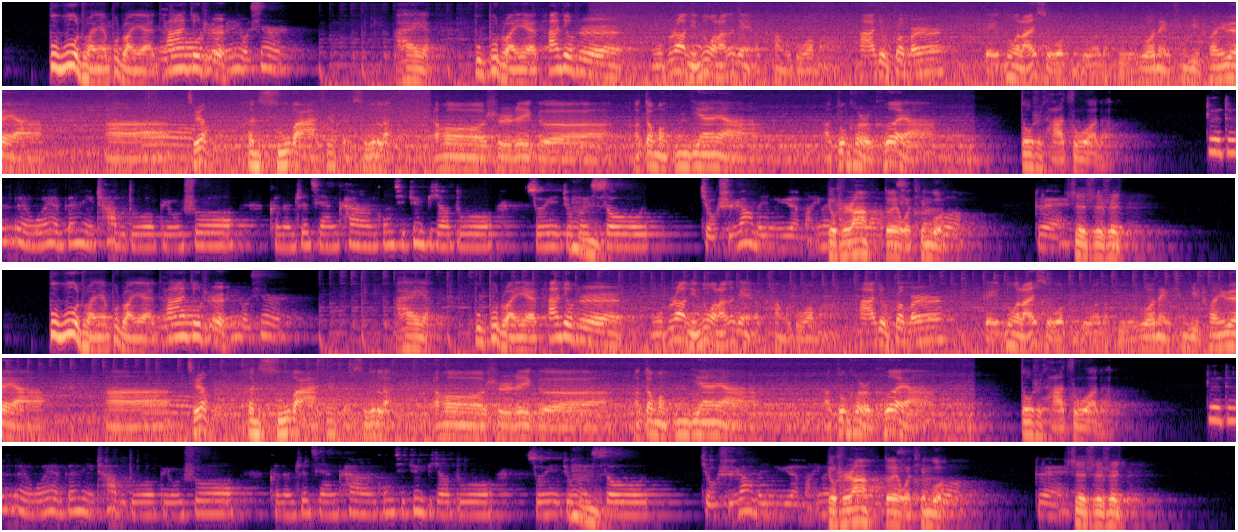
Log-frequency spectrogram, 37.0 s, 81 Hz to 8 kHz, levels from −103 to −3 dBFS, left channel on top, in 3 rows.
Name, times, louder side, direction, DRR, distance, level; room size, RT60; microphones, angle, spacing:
voice 1, 0.5-2.2 3.9-4.3 4.7-9.4 9.8-13.1 13.3-14.5 14.7-16.3 16.6-20.0 20.5-21.7 22.5-23.4 30.3-30.7 32.9-34.1 35.4-35.9, equal, ahead, 8 dB, 1.1 m, -26 dB
voice 2, 1.5-2.9 13.7-14.4 24.4-27.0 27.4-31.2 31.7-34.3 35.0-35.4 35.6-35.9, left 3 dB, 85° left, 5 dB, 2.0 m, -34 dB
sound 1, 3.2-16.9, equal, 90° right, 7.6 m, -44 dB
sound 2, 5.8-16.6, left 1 dB, 65° left, 1.5 m, -37 dB
sound 3, 14.4-22.1, right 1 dB, 25° right, 1.3 m, -35 dB
30.0 x 27.0 x 6.7 m, 0.80 s
head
